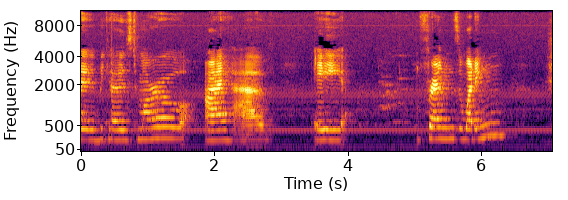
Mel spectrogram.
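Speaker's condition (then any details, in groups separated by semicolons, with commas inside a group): Cerebral palsy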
